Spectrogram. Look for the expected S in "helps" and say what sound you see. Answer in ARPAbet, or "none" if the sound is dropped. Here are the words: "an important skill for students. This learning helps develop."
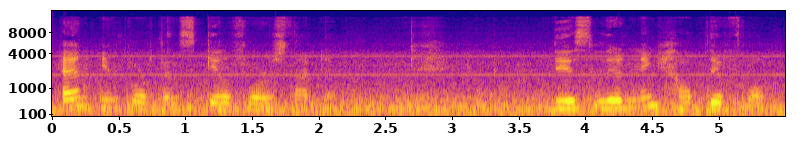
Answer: none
